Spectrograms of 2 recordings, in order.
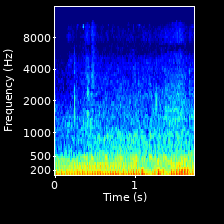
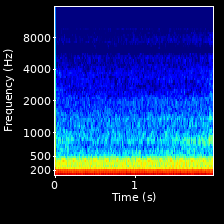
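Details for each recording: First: Dodge Charger with the check engine light on and a cylinder 6 misfire code: a low, loping idle with a regular stumble breaking the firing rhythm, a dead cylinder. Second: Dodge Charger at about 76,000 miles with no regular maintenance, after a fix for a cylinder 6 misfire. Steady, even idle with no stumble or skip and only handling noise over it. The check engine light is still on, but the owner believes it is fixed.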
